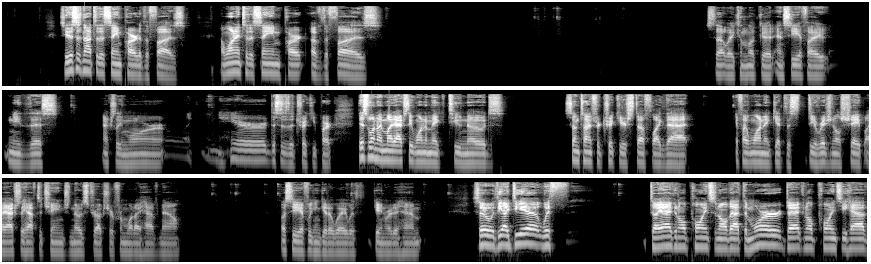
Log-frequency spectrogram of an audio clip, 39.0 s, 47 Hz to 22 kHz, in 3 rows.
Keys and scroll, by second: 0.0 Up, 0.2 Up, 0.6 Up, 3.1 x, 11.4 z, 11.6 z, 23.2 x, 24.6 super+c, 30.4 BackSpace, 33.6 shift+super+c, 36.7 Right, 36.9 Right, 37.7 Right, 38.5 Up.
